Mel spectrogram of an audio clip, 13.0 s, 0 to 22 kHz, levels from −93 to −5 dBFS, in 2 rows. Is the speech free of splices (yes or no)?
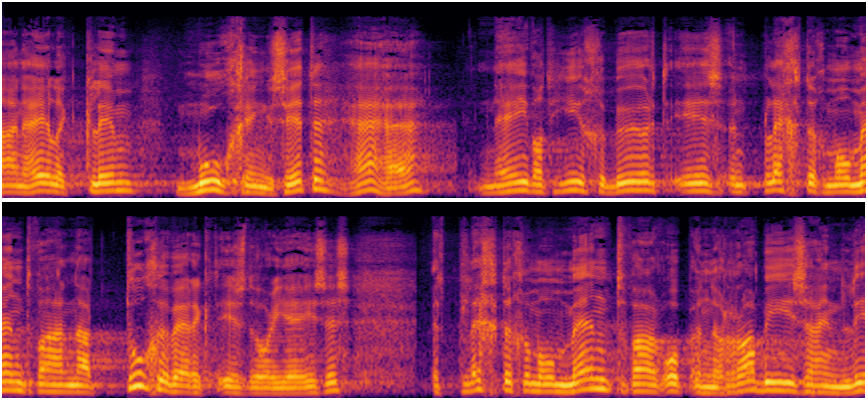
no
